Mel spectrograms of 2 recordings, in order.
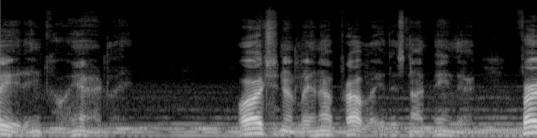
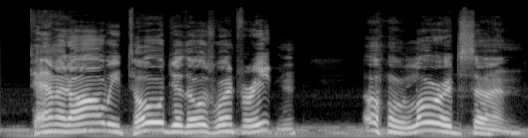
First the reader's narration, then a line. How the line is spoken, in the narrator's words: the man exclaimed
